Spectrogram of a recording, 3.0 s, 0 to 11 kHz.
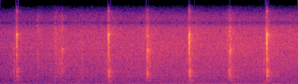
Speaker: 11 is the Riser speed hydraulic valve that's basically the brake valve that's the one that we were talking about in the previous video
